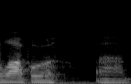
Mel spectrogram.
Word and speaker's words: Lapua: Same thing for Lapua. There we go, pronounced it correctly that time.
